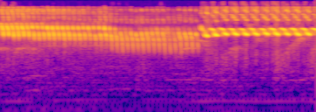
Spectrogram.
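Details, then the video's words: Canary song for tutoring young canaries: a dense, fast rattling trill that slows and drops, then switches to a bright, crisp rapid roll of repeated notes. "PANCINGAN Kenari GACOR PANJANG Cuit Cuit EMOSI‼️ MASTERAN Kenari PAUD belajar BUNYI"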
